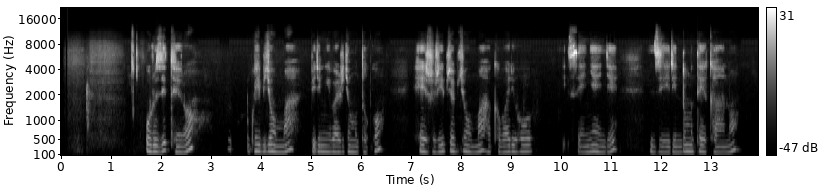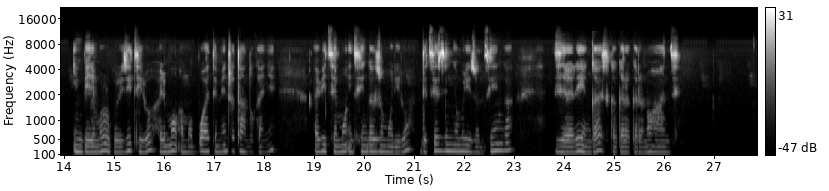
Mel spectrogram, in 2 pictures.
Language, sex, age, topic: Kinyarwanda, male, 36-49, government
